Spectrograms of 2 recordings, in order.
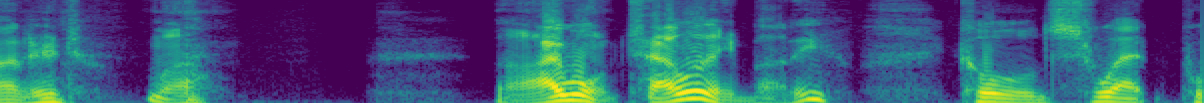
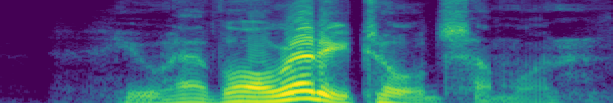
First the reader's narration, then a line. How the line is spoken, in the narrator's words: the old man said coldly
